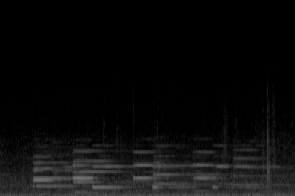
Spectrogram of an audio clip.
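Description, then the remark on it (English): An ice cream truck rolls by at sunset, its tinkling jingle playing a bright melody of sustained chime-like notes over the low rumble of the passing vehicle, moderately loud and steady. “There's a sunset, they're driving off, and an ice cream truck rolls by.”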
